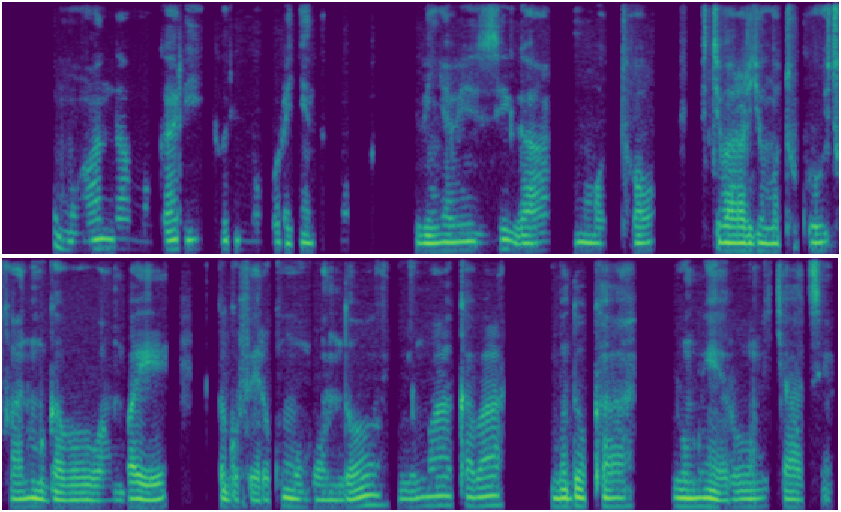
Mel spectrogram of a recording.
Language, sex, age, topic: Kinyarwanda, male, 18-24, government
